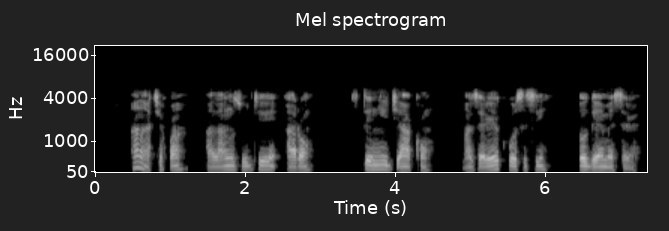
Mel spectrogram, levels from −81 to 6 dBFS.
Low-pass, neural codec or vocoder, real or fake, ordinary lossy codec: 5.4 kHz; none; real; none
